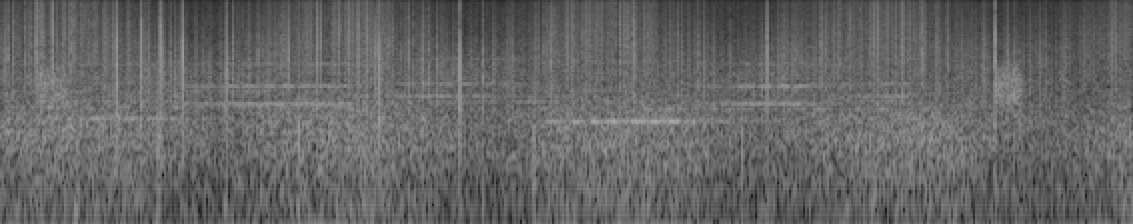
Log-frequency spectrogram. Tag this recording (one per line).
melody
love
happiness
orchestra
space
ambient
